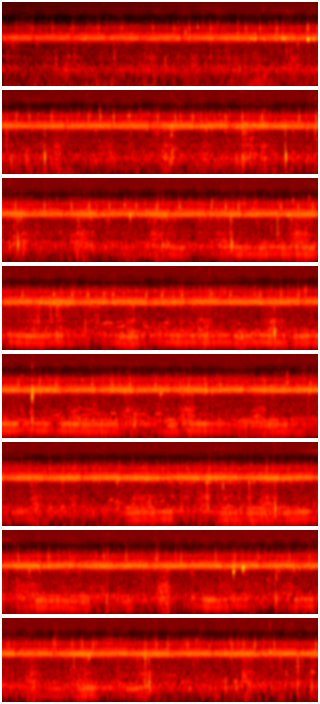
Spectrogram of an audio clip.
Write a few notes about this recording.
Hydrophone in the water near the shore of Sartai lake. In the begining it even catches the sound of some grass cutter machine nearby....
